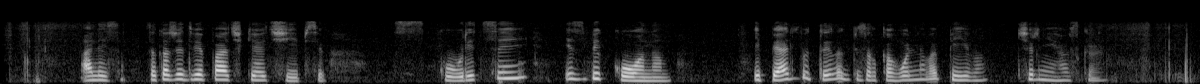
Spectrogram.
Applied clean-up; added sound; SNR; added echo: none; none; none; none.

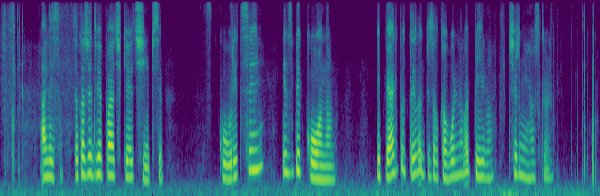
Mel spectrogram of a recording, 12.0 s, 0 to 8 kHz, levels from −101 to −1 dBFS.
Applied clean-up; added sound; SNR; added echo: neural diffusion model UNIVERSE++.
